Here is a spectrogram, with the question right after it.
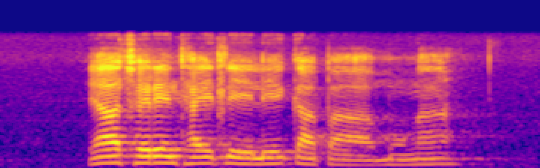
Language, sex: Southern Sotho, male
